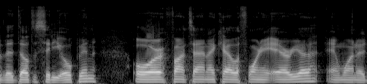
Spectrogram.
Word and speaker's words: Fontana: Is it pronounced Fontana? Am I saying that right? Yeah. Fontana.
